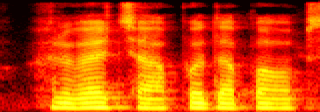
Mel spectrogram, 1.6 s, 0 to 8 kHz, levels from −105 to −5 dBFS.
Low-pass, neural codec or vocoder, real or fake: 7.2 kHz; autoencoder, 48 kHz, 128 numbers a frame, DAC-VAE, trained on Japanese speech; fake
